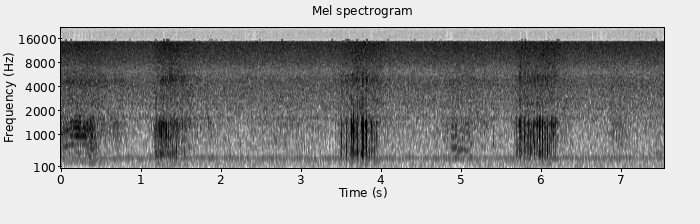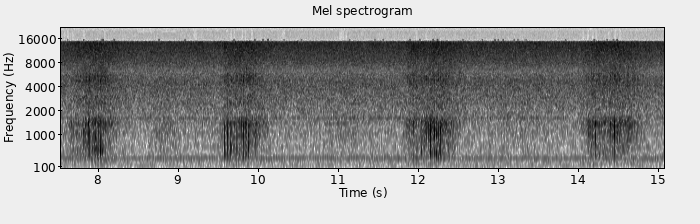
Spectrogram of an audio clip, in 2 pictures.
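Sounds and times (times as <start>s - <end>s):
animal snoring: 0.0s - 1.7s, 3.4s - 4.1s, 4.8s - 6.3s, 7.6s - 8.3s, 9.5s - 10.2s, 11.8s - 12.6s, 14.0s - 14.9s
faint hum: 0.0s - 15.0s.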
